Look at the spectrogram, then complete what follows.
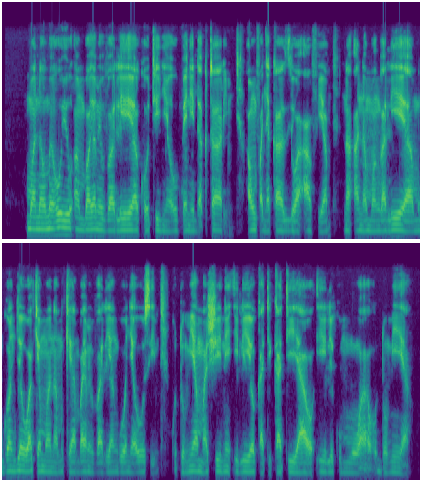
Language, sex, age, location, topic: Swahili, male, 36-49, Kisumu, health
